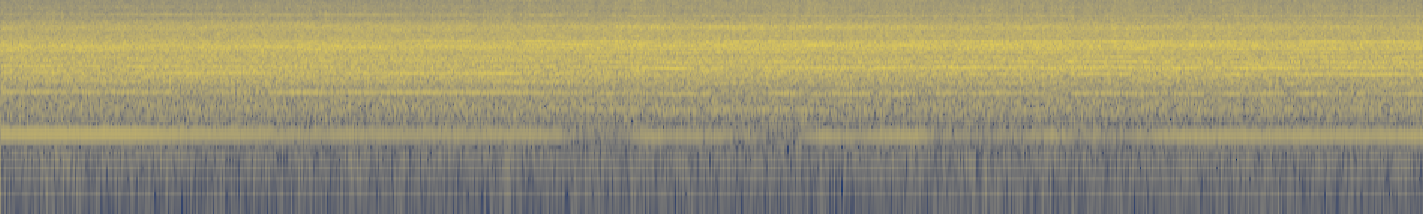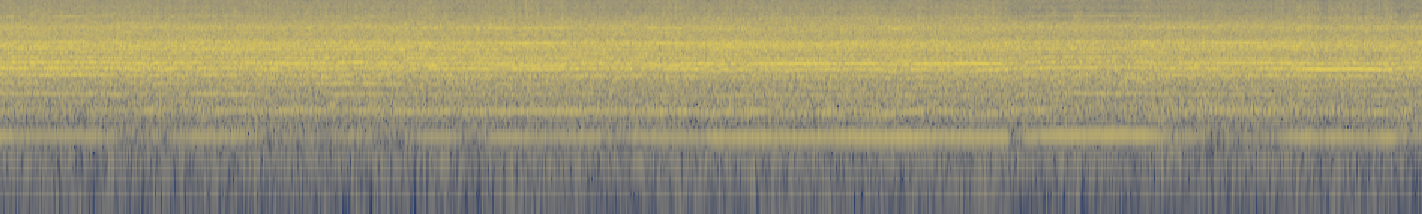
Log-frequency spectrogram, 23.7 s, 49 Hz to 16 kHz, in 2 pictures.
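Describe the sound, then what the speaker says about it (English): A power drill boring 3/8 inch holes through table wood, a loud, continuous high whine with a steady pitch that holds unbroken for the whole stretch, close up and without talking. "Drill the 3/8 inch."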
